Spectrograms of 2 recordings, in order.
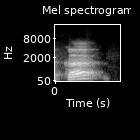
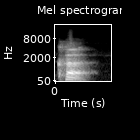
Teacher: But ka means you have to make an effort from your stomach, from your diaphragm, and expel more air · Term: Mahaprana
